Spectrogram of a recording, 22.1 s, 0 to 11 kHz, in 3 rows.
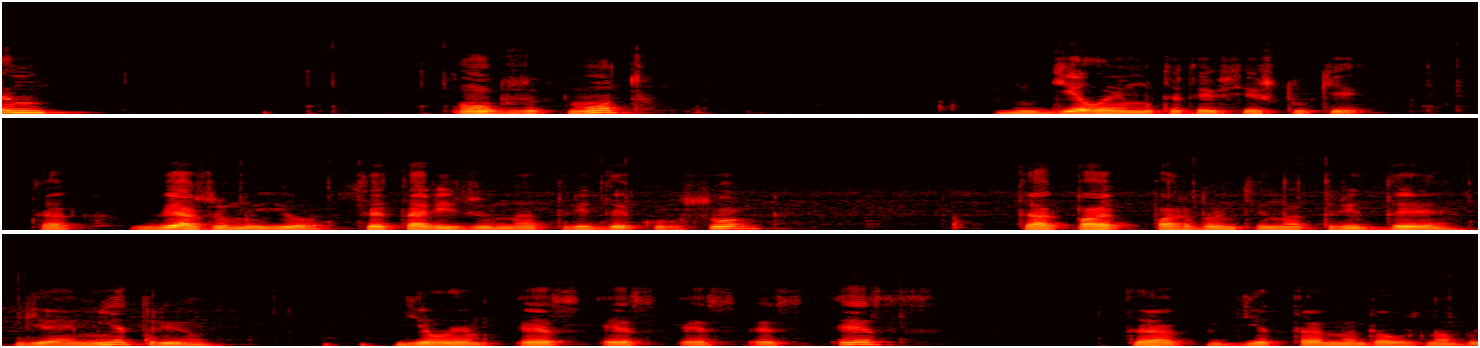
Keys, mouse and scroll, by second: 1.7 click, 3.2 click, 6.1 s, 8.6-10.8 drag, 13.5-15.2 drag, 16.5 s, 20.4-22.1 drag.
